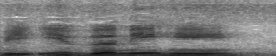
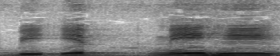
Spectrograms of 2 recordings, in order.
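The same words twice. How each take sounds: First: The consonant is released with a bouncing echo. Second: The consonant is stopped and held tight. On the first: "Atau dipantulkan" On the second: "tetapi dia tertahan. Syiddah dia baca"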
